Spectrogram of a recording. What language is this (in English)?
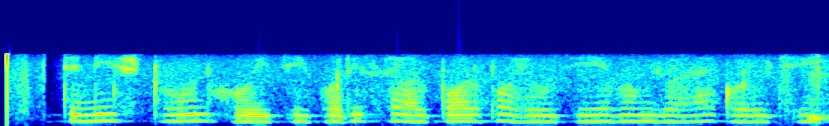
Odia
